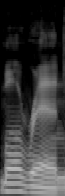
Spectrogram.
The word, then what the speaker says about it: Maren: How do you say that? – Maren, like Mother Hen.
